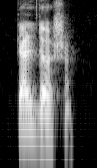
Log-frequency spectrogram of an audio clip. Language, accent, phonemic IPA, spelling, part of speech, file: French, France, /kal.dɔʃ/, caldoche, adjective, LL-Q150 (fra)-caldoche.wav
- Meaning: Describing European French inhabitants of New Caledonia (Caldoche)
